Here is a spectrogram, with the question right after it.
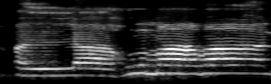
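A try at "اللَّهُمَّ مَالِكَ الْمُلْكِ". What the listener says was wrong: ہما نہیں، دیکھیں میم پر کیا ہے، اللہم مالک الملک.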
